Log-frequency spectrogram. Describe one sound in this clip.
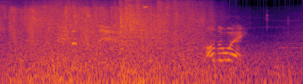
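Gunfire and explosions rumble in a battle.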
